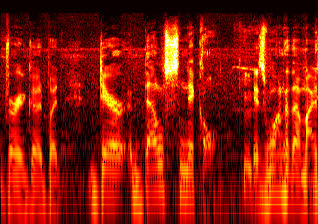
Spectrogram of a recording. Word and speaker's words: Belsnickel: very good, but Der Belsnickel is one of them, I think, of German lore, and that was represented, it looks like wearing a mask, maybe. Der Belsnickel actually is how the Germans say it.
